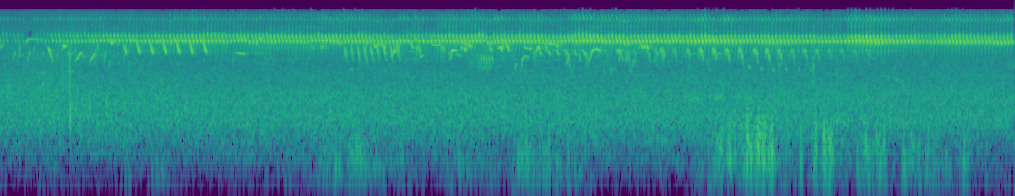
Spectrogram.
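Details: Sustained high-pitched reeling song of a common grasshopper warbler, an insect-like trill that never breaks across ten seconds, with short whistled notes from other birds and some low rumbles underneath.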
